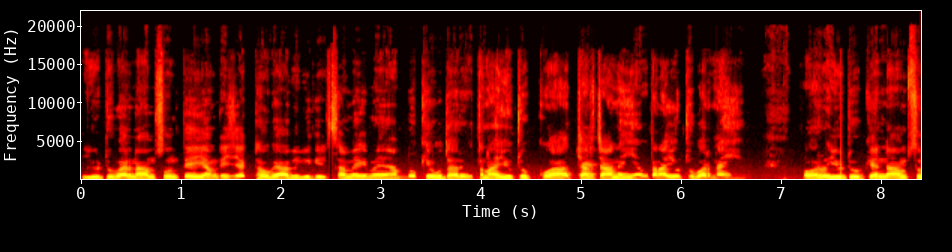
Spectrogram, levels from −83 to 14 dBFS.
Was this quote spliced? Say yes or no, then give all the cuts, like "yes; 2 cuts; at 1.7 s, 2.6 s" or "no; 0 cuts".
no; 0 cuts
